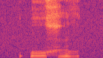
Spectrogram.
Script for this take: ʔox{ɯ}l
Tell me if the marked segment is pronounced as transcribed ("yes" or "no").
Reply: yes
